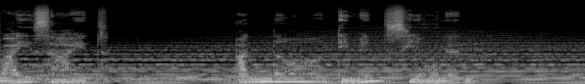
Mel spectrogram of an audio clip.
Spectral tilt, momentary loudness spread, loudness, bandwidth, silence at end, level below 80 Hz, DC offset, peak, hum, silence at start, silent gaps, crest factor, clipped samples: -5.5 dB/octave; 12 LU; -24 LUFS; 17 kHz; 0 s; -38 dBFS; under 0.1%; -6 dBFS; none; 0 s; none; 18 dB; under 0.1%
